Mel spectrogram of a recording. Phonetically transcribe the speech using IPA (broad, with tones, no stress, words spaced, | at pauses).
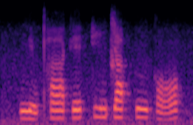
ŋe˧˩wt̪ʰaː˧keː˧˥t̚ kiː˧nt͡ɕaː˧p̚kuː˧kɔː˩˧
